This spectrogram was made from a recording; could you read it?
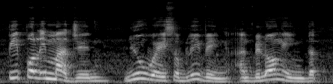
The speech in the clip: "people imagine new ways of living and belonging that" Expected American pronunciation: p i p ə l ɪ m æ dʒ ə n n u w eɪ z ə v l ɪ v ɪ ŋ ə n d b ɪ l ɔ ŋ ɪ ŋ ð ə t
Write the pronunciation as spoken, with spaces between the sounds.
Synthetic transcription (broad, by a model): p i p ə l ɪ m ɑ dʒ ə n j u w eɪ s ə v l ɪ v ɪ ŋ ə n d b ɪ l ɔ ŋ ɪ ŋ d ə t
